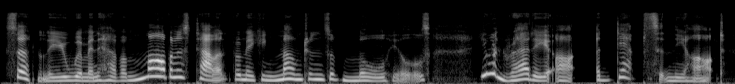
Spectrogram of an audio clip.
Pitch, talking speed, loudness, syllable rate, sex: 215 Hz, 155 wpm, -21 LUFS, 5.2 syllables/s, female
